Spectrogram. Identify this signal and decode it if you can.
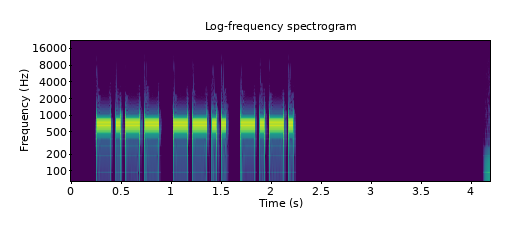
Morse code, heard as a keyed tone, about 25 wpm, 700 Hz. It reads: YZC
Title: USA Call Sign Postfixes - 3 Letters 25wpm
